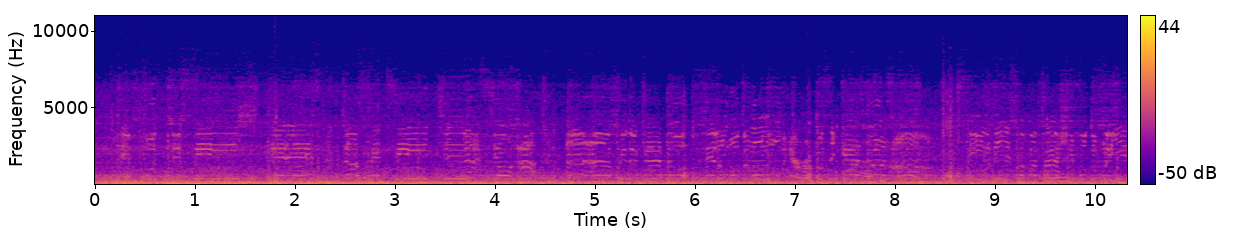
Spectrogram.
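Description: Steady low rumble of a car's engine and tyres heard from inside the cabin in slow traffic, with music and a voice playing over it.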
